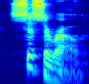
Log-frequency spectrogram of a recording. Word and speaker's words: Cicero: and the fact that this guy's name in his time was Kikaro.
